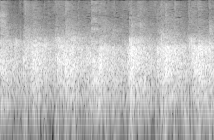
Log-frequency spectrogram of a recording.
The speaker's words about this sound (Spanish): Amén. Dele un aplauso al Señor.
